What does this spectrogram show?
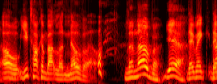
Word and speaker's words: Lenovo: Leano L E I don't know. Oh, you're talking about Lenovo.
